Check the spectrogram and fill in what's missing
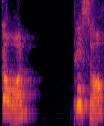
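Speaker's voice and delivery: put-on very loud bellow in a strong British accent. Quoting a favorite scene from the show where Nick is angry: Nick's strong British accent. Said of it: "in the most British accent".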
